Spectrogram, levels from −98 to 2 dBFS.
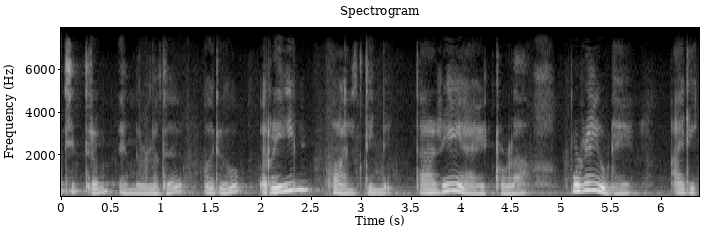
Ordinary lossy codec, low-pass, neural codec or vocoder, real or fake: none; none; codec, 16 kHz, 6 kbps, DAC; fake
